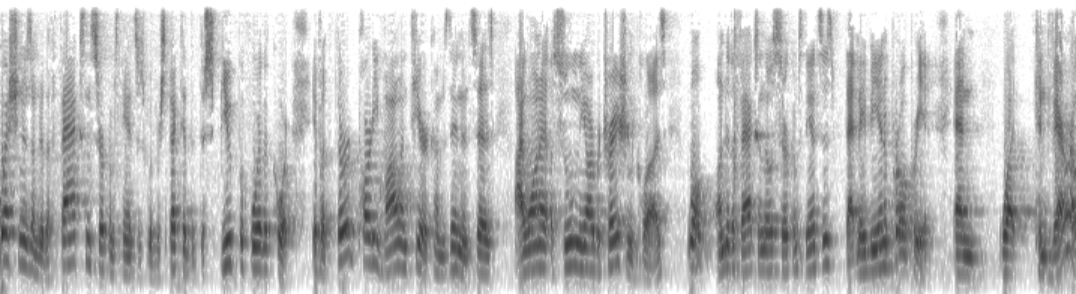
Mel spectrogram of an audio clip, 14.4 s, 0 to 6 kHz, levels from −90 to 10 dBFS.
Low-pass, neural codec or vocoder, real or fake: 5.4 kHz; none; real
